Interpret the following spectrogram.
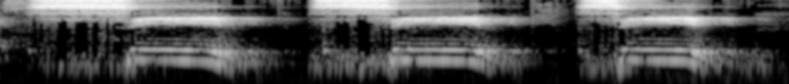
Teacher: یعنی زا کو جس طرح آپ دونوں دانتوں لگا رہے ہیں اور زبان کو نیچے کی دانتوں کی طرف اپنے پاس لگا کر کنارے کو لگا کر رکھ دیے ہیں، اسی طرح سین کو بھی رکھ دینا چاہیے. سین کی آواز میں سیٹی کی آواز آتی ہے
